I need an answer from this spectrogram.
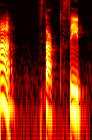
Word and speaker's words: ศักดิ์สิทธิ์: คำ ว่า ศักดิ์สิทธิ์ ศักดิ์สิทธิ์ เรา ก็ จะ ไม่ อ่าน ออก เสียง อะไร คะ อัน นี้ จะ เยอะ นิด นึง ก็ คือ ด เด็ก กับ สระ อิ ก็ จะ ไม่ อ่าน ออก เสียง ออก มา นะ คะ เพราะ ว่า ธนาคาร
